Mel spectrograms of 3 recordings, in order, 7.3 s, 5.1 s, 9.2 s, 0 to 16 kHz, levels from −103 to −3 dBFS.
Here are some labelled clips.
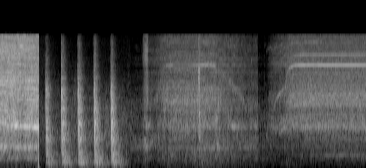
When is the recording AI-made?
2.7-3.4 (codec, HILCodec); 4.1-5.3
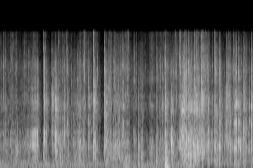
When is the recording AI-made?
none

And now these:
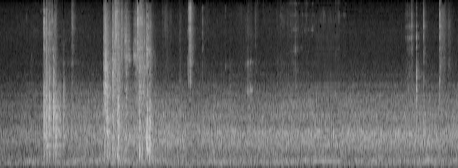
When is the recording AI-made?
6.3-6.8 (vocoder, BigVGAN v2)

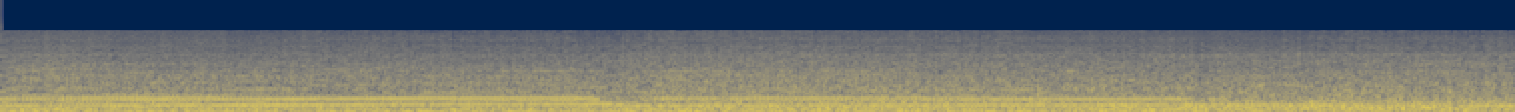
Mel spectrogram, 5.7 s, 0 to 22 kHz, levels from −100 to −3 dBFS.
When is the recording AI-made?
0.0-1.2 (codec, DAC); 3.9-4.9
